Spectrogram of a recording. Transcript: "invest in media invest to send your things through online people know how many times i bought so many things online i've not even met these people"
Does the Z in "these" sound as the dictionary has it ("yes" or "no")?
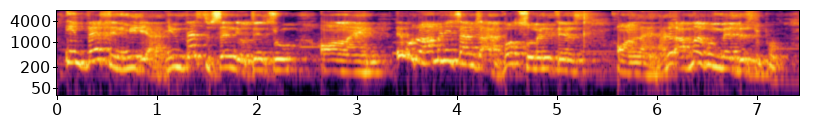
no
